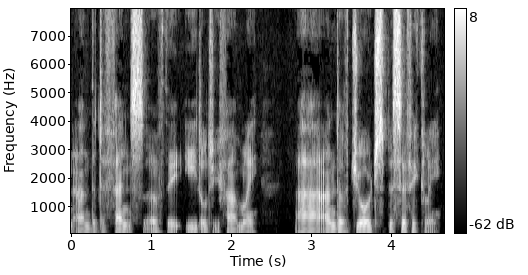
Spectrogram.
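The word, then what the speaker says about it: Edalji: And we now know it's pronounced Adelgee as a result of a letter that George wrote that's included in Shrabani's book.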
